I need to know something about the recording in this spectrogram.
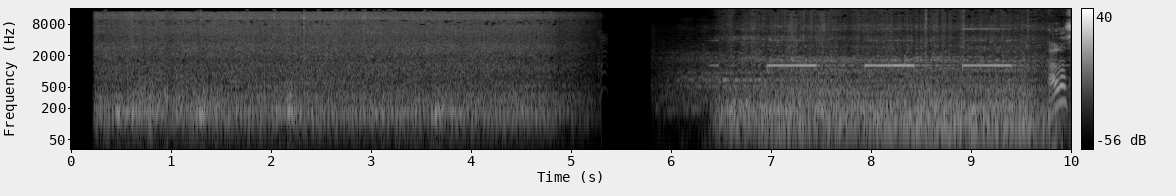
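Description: Steady machinery noise at a construction site for about five seconds, a brief silence, then a heavy vehicle's engine with a reversing alarm beeping three times about a second apart.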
